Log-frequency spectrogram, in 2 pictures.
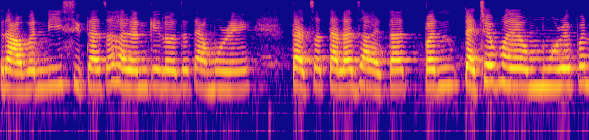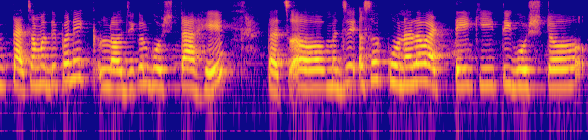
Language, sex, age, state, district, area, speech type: Marathi, female, 18-30, Maharashtra, Wardha, rural, spontaneous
